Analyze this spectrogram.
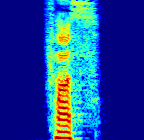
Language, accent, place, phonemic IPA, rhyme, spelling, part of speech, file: German, Germany, Berlin, /fas/, -as, Fass, noun, De-Fass.ogg
- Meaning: barrel, keg, cask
